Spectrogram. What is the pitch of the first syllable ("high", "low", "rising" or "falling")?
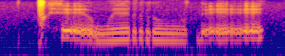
falling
